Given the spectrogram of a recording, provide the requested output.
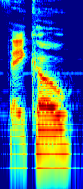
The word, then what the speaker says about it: THAC0: on apologizing for also I know tho is technically supposed to be pronounced Theo but um no what's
